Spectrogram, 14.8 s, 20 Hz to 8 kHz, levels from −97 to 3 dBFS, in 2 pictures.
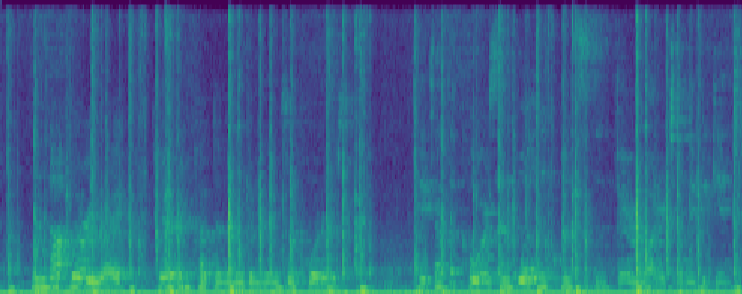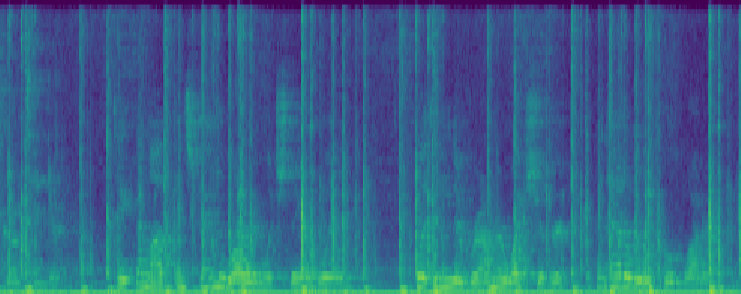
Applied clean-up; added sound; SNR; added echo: none; Computer keyboard; -3 dB; reverberation time 0.8 s.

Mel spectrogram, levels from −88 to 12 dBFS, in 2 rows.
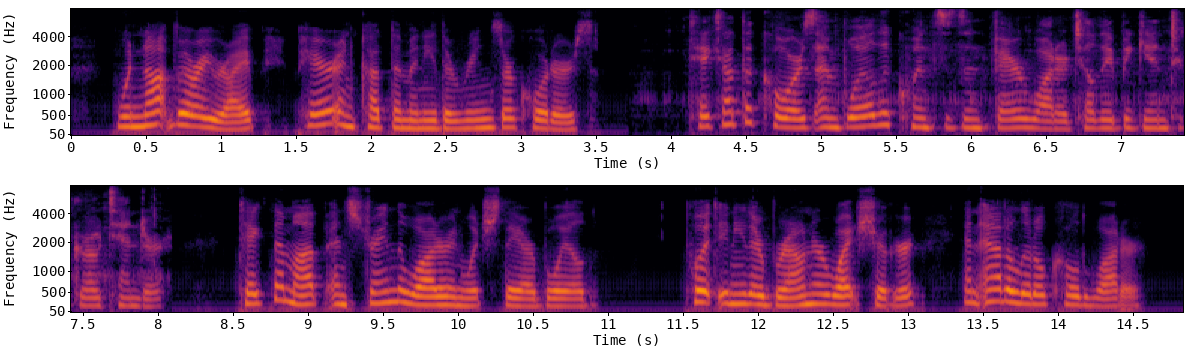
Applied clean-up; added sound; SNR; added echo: none; none; none; none.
